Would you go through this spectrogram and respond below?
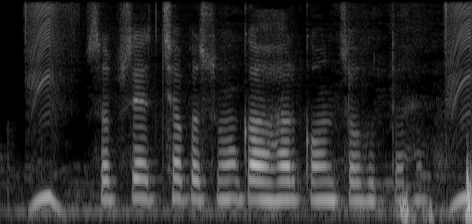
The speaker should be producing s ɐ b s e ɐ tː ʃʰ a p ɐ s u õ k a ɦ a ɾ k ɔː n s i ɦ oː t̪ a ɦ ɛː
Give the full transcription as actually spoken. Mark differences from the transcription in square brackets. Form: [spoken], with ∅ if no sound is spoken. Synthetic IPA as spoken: s ɐ b s e ɐ tː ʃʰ a p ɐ s u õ k a ɦ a ɾ k ɔː n s [a] ɦ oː t̪ a ɦ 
